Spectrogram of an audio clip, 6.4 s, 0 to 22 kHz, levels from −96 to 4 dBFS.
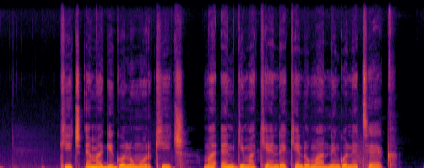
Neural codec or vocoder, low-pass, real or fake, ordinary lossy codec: none; none; real; none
